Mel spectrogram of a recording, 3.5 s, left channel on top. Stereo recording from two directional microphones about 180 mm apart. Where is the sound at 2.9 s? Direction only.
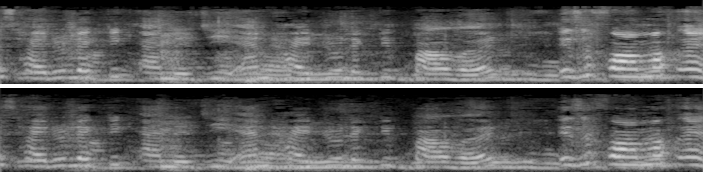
10° right (ahead or behind).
